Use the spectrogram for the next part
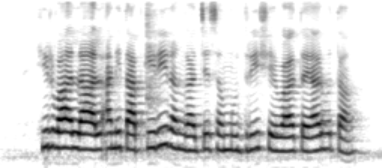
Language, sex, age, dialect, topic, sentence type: Marathi, female, 18-24, Standard Marathi, agriculture, statement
